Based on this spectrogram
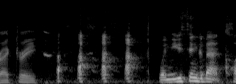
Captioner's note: laughs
